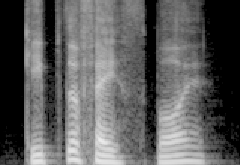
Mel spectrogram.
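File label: English male; Pirates Of The Caribbean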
